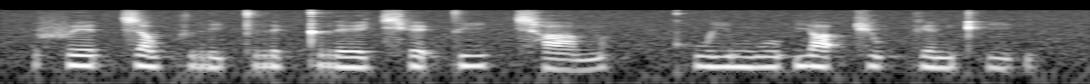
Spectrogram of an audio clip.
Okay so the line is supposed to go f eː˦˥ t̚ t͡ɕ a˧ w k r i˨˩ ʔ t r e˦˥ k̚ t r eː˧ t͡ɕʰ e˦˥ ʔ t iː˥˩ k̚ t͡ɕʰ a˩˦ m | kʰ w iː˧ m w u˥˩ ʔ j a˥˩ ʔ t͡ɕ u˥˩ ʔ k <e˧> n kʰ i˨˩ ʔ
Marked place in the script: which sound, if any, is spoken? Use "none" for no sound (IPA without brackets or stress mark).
e˦˥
